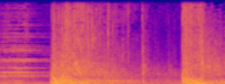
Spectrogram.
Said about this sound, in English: Harry fires, hitting the wooden fence in front of Scorpio, who returns fire and scuttles away. Harry fires again, but in vain.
